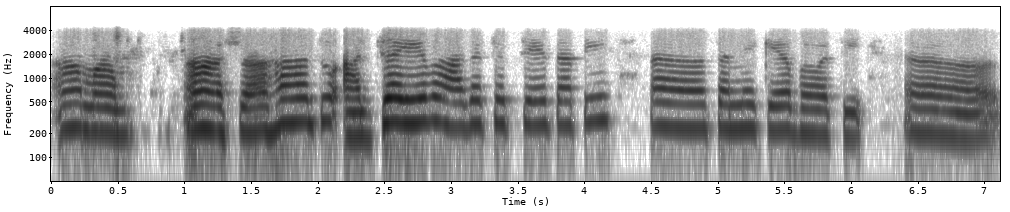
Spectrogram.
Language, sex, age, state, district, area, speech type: Sanskrit, female, 60+, Telangana, Peddapalli, urban, conversation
